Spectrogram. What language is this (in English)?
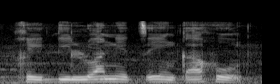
Southern Sotho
